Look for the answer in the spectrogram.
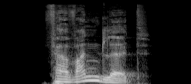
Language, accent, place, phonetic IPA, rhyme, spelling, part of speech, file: German, Germany, Berlin, [fɛɐ̯ˈvandlət], -andlət, verwandlet, verb, De-verwandlet.ogg
- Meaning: second-person plural subjunctive I of verwandeln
